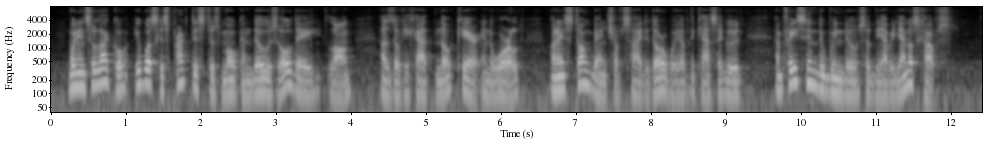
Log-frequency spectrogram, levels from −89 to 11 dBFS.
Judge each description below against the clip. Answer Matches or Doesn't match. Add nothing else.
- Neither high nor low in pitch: Doesn't match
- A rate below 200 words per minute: Doesn't match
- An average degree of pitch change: Doesn't match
